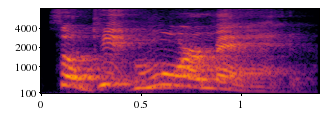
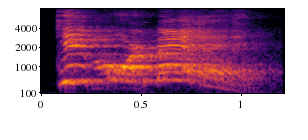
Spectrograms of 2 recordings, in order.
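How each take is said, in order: First: Said in the usual way. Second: Much higher, slow, sing-song mocking taunt. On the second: Shown as a demonstration. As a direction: egg them on in a high teasing voice, slowly. Taunting the angry ones.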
